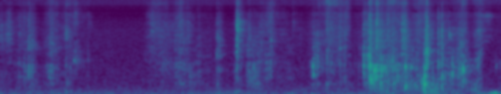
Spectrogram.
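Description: Paper page of a spiral-bound desk calendar being turned over its wire binding: a few light ticks and soft rustles, then a louder rustle of the page flipping over about three and a half seconds in.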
